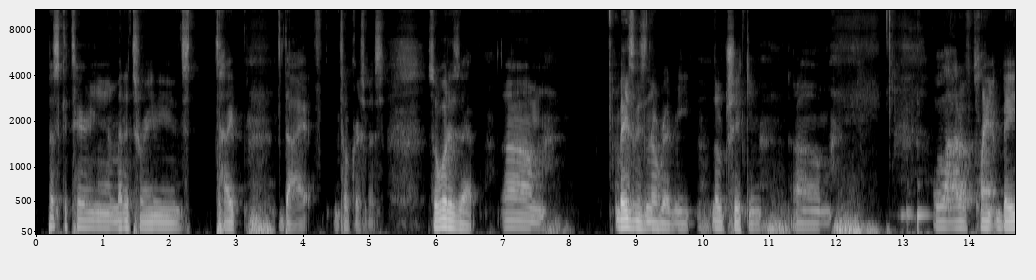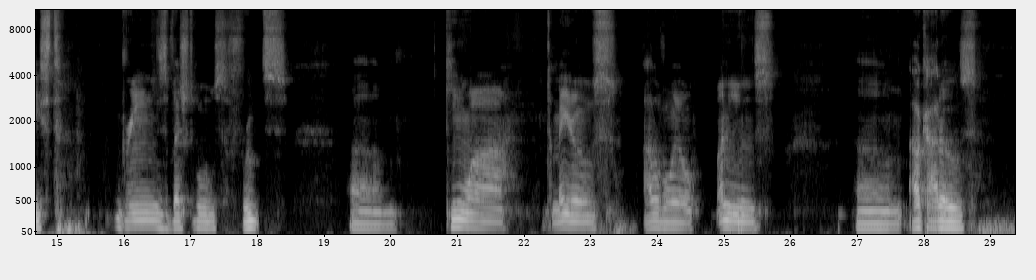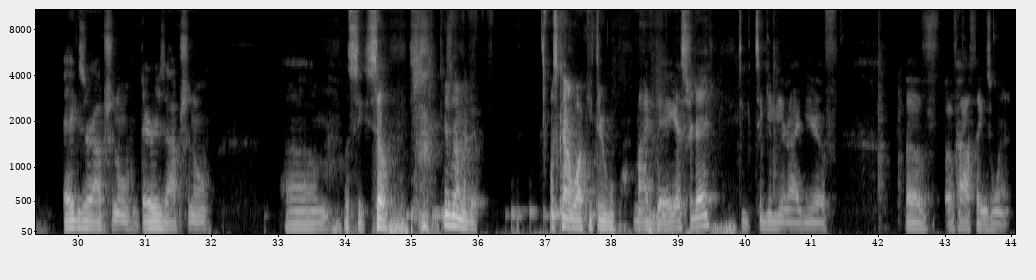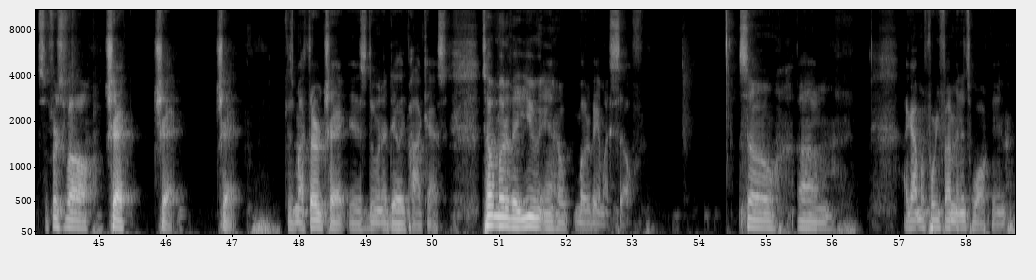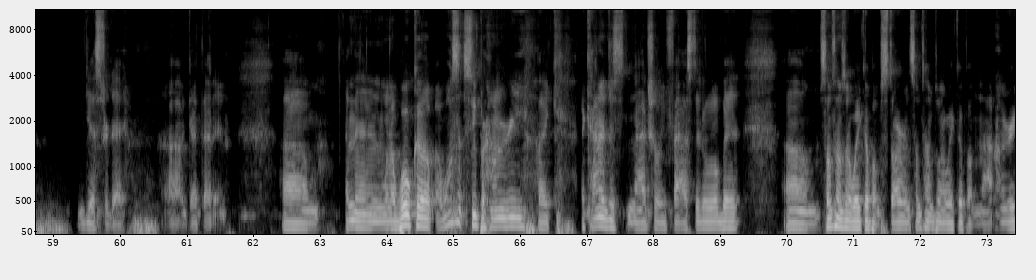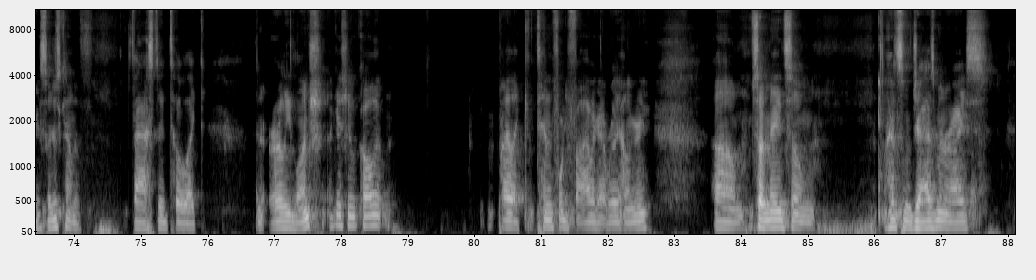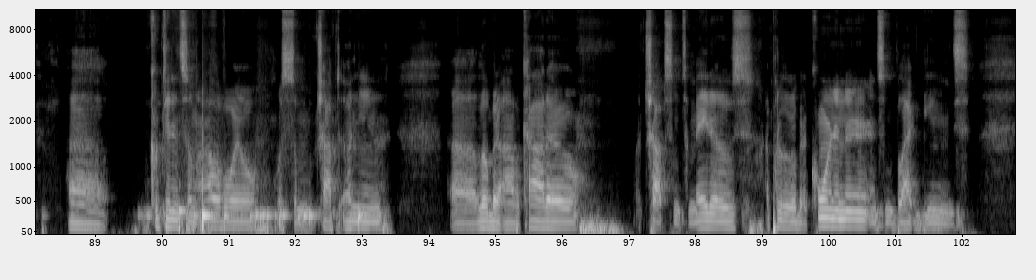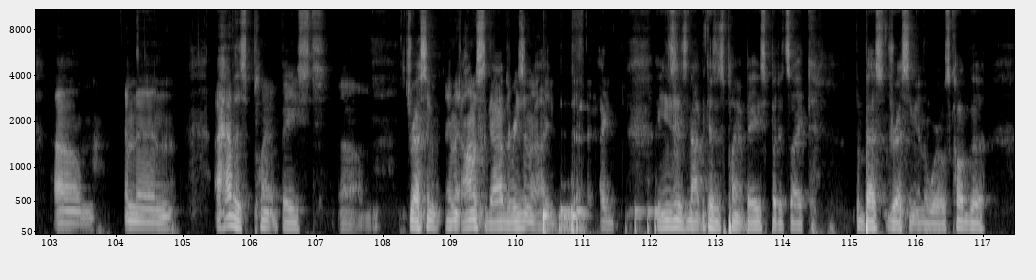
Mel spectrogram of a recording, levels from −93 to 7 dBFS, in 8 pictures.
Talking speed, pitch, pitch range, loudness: 130 wpm, 100 Hz, 90-110 Hz, -28 LUFS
